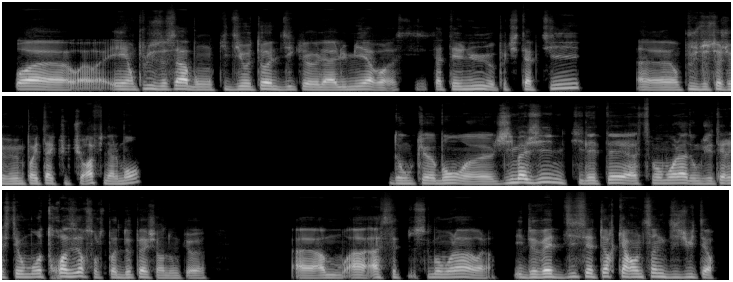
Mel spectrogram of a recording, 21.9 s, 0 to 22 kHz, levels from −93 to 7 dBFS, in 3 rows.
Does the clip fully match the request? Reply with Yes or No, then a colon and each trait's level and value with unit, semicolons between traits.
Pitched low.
Yes: low, 130 Hz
